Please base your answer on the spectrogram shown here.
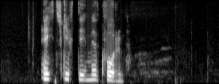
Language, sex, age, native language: Icelandic, male, 30-39, Icelandic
